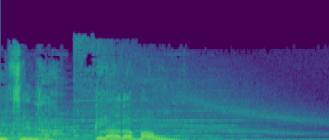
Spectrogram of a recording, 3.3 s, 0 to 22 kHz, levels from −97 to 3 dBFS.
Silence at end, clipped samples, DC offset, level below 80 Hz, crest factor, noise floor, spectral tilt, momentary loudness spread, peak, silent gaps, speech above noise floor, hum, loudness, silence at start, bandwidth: 0 s; under 0.1%; under 0.1%; -36 dBFS; 16 dB; -45 dBFS; -5 dB/octave; 22 LU; -8 dBFS; none; 23 dB; none; -23 LUFS; 0 s; 16.5 kHz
